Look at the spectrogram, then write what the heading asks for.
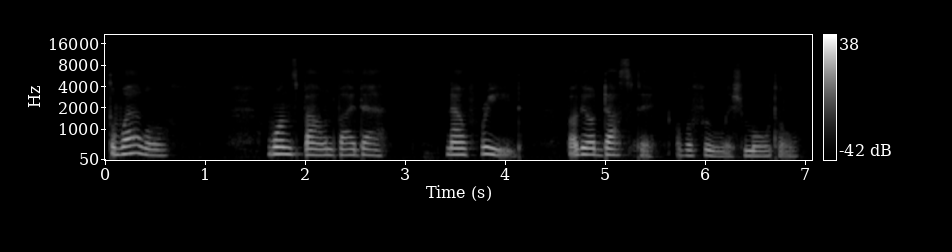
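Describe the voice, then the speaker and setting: Dark, husky, slow female storyteller. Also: on the low side, fairly even intonation. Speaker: storyteller, channel host. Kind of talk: ASMR scripted horror story narration.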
